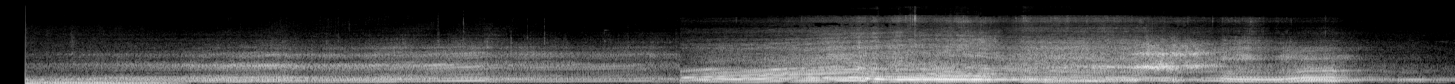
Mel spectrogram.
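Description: Devel Sixteen prototype hypercar's engine running at fairly steady low revs, then, after an abrupt cut about seven seconds in, louder as the car accelerates down the runway, its engine note climbing and dropping back twice before fading as it drives away near the end.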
